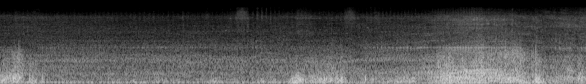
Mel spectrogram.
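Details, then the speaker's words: Motorcycle (JF300) riding normally after the loose chain-adjuster cap, which had been rubbing against the chain and bolts just after a tyre change, was refitted; steady engine hum, rattle from the chain area now gone. "Bora ao que agora parou o barulho capinha ali tava solto a capinha eh onde você regula a corrente"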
